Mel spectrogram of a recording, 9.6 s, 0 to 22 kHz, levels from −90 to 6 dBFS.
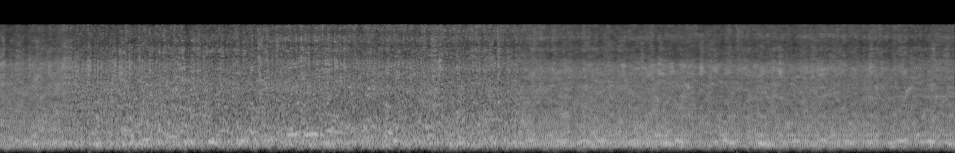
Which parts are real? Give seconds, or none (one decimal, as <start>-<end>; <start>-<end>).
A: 0.7-5.2

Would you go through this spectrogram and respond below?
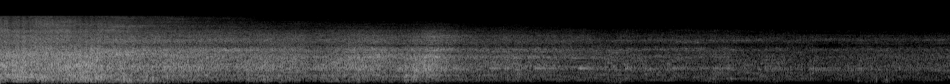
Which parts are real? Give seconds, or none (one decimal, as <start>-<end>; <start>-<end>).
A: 0.6-2.7; 3.3-5.6; 8.4-9.5

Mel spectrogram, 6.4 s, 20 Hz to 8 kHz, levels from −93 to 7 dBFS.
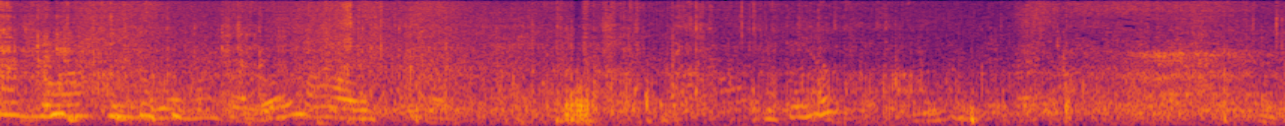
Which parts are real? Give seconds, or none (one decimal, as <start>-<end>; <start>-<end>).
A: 0.0-3.1; 5.0-6.4

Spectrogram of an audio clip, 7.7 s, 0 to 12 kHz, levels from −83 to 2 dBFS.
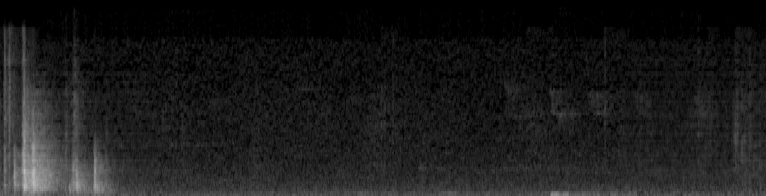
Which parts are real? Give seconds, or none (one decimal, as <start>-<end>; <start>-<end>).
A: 1.6-6.2

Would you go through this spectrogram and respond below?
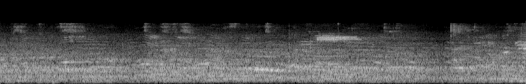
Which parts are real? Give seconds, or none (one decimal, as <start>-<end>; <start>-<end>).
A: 0.0-5.3

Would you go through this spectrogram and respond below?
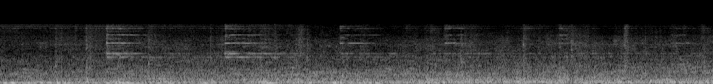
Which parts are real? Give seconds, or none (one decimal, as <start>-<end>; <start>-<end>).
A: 2.7-3.9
